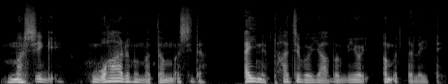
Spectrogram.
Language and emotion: Manipuri, sad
